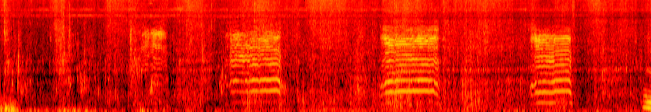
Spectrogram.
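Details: Goat on a small farm calling with three drawn-out bleats, each about half a second to a second long with a strong harmonic stack, spaced roughly two seconds apart; background music and a man speaking Filipino are also heard.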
